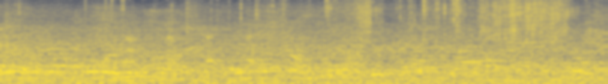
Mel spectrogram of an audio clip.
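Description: Crinkling and crackling of a trading card pack's foil wrapper being handled, sharpest about two and a half seconds in, over low voices talking in the room.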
